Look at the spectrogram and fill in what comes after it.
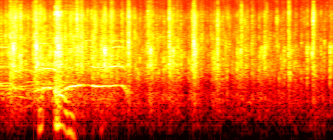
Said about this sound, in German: Vielen Dank unseren super Schauspielern. Gibt es ja noch mal einen kräftigen Applaus.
